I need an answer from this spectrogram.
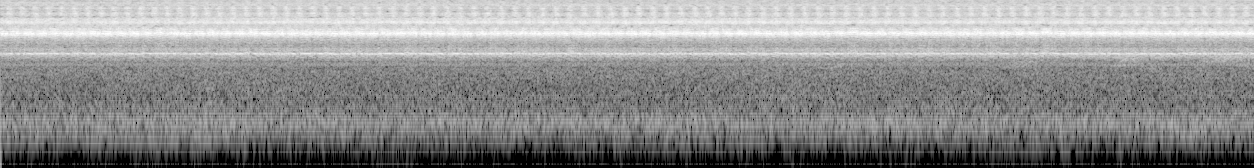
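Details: Steady, shrill cicada drone that holds the same high pitch and loudness throughout, a fast trembling pulse running through the buzz, and nothing else audible behind it.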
